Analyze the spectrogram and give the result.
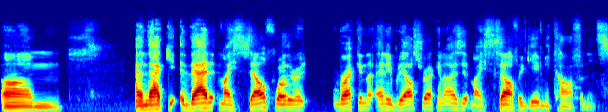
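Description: With an American accent and a plain, everyday voice, a man speaks at a fairly quick pace and medium pitch with ordinary pitch variation and big swings in loudness, in a dry, close sound with no echo. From Long Island, New York. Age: 30s. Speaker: former professional soccer player. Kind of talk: casual interview.

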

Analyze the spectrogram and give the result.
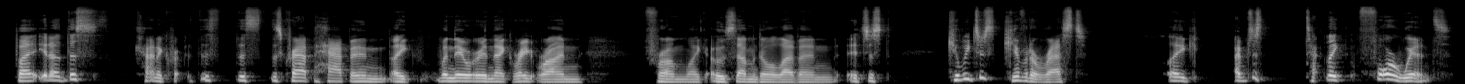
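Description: A man with an American accent speaks at a fairly slow pace, his pitch swinging very widely, with long, frequent pauses on a very clean recording against a silent background. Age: 30s. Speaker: podcast co-host. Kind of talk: casual chat.

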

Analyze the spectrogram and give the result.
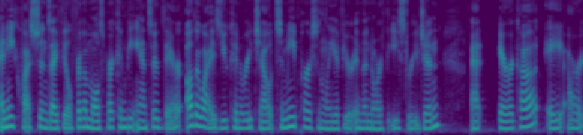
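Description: A woman with an Upper Midwest accent and fairly low pitch, dry and close with no echo, on a very clean recording with a silent background. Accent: Upper Midwest American. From Appleton, Wisconsin. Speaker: nonprofit outreach coordinator. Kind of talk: interview.

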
